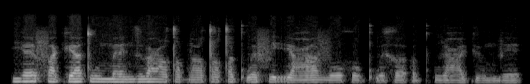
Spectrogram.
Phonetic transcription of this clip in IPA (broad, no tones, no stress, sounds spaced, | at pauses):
j ɛ f a kʲ a t w u m ɛ n z ɯ ʕ o tˤ ɛ b a tˤ u tˤ u kʷʼ ɛ f i rʲ ɛ ʕ a v o x o kʷʼ ɛ x ʌ ʔ ʌ kʷʰ i ʕ e kʲ u m b e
